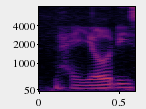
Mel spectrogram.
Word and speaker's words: peyote: So can you talk about more of this peyote ceremony? How do you pronounce it? Peyote.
